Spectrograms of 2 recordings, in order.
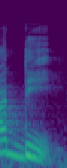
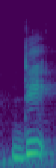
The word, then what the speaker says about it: the: ตัว นี้ นะ คะ ถ้า อยู่ หน้า สระ เรา จะ ออก เสียง ว่า ดิ ค่ะ เดี๋ยว เรา จะ ไม่ ออก เสียง The นะ คะ เป็น ดิ โอ เว่น นะ คะ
